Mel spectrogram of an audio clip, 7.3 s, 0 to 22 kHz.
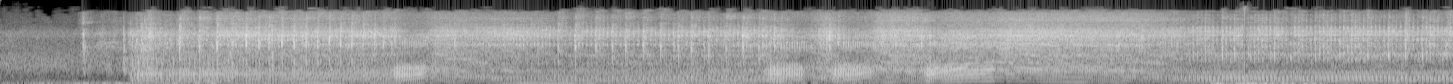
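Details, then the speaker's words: Stihl MS250C chainsaw after replacement with a new out-of-box carburetor, screws unadjusted: fires and settles into a steady two-stroke buzz, revving cleanly through several blips without bogging; normal running after repair. "basically it's just a brand new carb out of the box installed on the saw and usually they work perfectly just the way they are now"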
